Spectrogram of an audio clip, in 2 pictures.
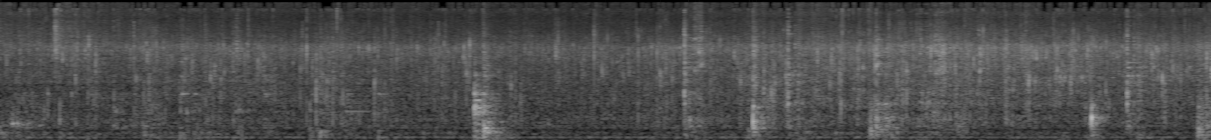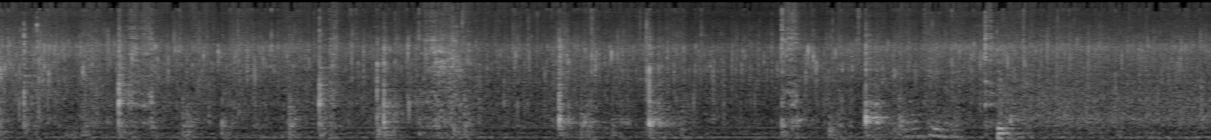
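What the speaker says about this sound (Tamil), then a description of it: "போட்டு கொஞ்சம் லைட்டாக வதக்கிக்கோங்க வெட்டி வச்ச வெங்காயம் அடுத்தது போடுறேன்" Chopped onions sauté in oil with chillies for a citron rice dish, giving a constant close sizzle broken by frequent scraping stirs of a spoon across the pan.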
